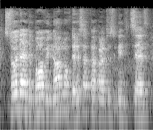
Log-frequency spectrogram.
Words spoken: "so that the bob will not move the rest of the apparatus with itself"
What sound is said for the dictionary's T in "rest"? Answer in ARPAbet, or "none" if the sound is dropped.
none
